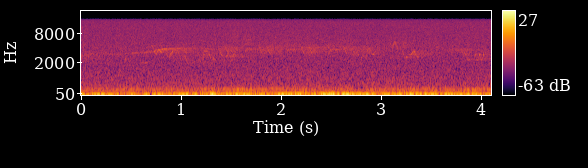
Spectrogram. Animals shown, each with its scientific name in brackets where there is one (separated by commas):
Eastern Wood-Pewee (Contopus virens), Red-eyed Vireo (Vireo olivaceus), Ovenbird (Seiurus aurocapilla)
